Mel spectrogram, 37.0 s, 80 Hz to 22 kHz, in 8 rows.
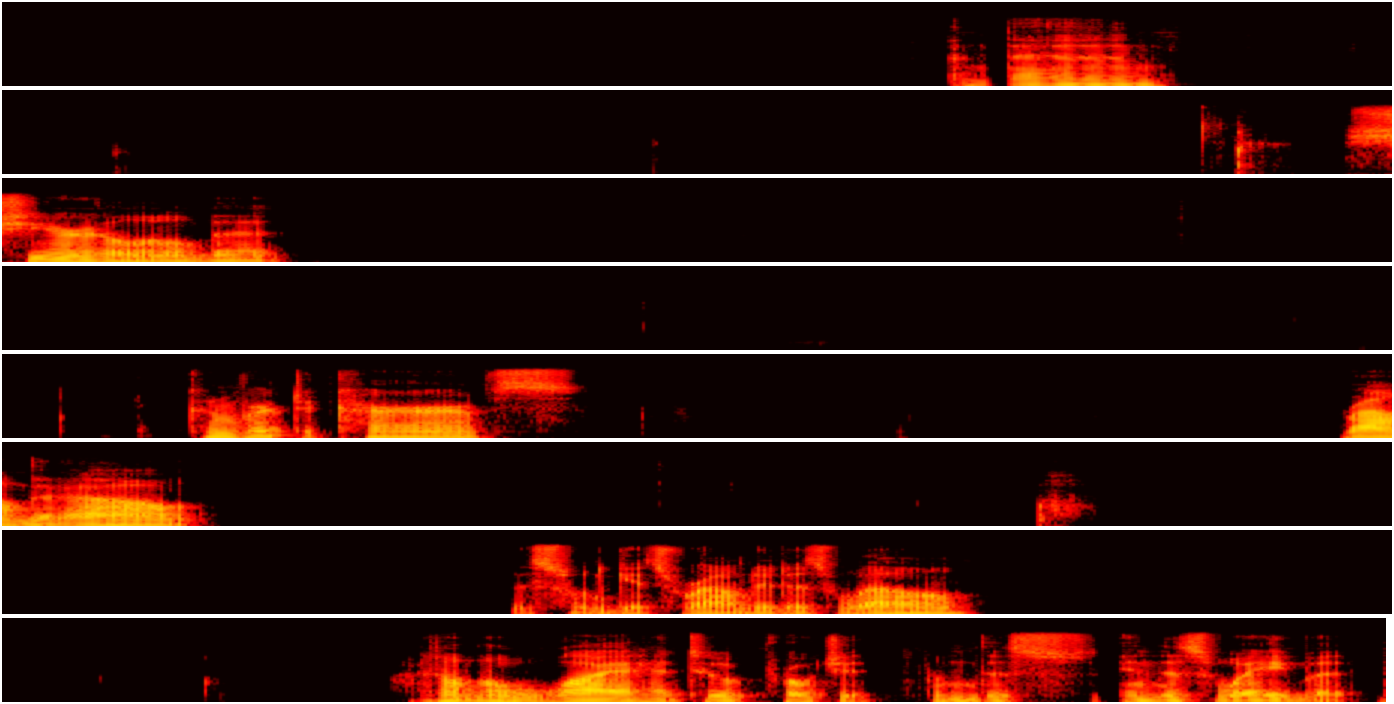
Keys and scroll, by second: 5.2 v, 15.8 v, 18.8 super+Return.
